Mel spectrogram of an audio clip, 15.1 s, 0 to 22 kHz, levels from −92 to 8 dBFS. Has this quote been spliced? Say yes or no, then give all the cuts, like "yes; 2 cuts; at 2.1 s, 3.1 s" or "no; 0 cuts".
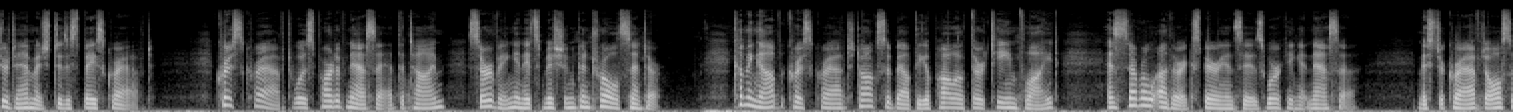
no; 0 cuts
